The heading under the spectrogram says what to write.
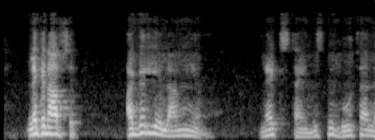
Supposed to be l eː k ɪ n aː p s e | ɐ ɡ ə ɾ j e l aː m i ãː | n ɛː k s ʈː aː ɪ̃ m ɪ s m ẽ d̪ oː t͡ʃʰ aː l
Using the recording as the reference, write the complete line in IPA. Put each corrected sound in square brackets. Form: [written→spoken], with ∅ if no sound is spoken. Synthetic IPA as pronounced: l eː k ɪ n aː p s e | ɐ ɡ ə ɾ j e l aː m i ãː | n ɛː k s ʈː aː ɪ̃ m ɪ s m ẽ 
